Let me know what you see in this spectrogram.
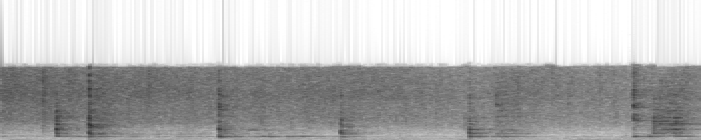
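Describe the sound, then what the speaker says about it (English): Roasted peppers and onions stirred in olive oil with garlic powder, a utensil scraping the pan in a handful of separate strokes over a soft steady sizzle, close and moderately loud, no talking. "roasted peppers and onions with the garlic powder in there. Stir it all up."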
